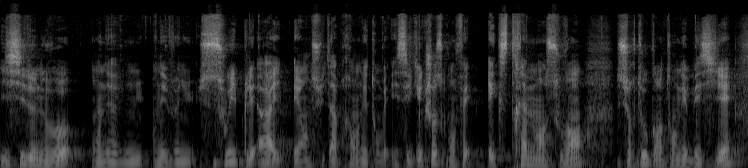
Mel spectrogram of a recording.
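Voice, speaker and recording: A man's voice of medium pitch with ordinary pitch variation. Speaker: crypto trading YouTuber. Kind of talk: market analysis tutorial. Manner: fast; casual, hesitant with fillers.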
